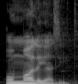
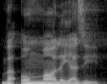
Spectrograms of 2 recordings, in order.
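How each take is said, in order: First: Said in the usual way. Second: Slow and louder, leaning on «عمال یزید»; emphatic repeat. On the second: Real, not acted. Preacher to congregation, hammering «عمال یزید» slowly. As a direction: drive «عمال» home, slow and heavy.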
